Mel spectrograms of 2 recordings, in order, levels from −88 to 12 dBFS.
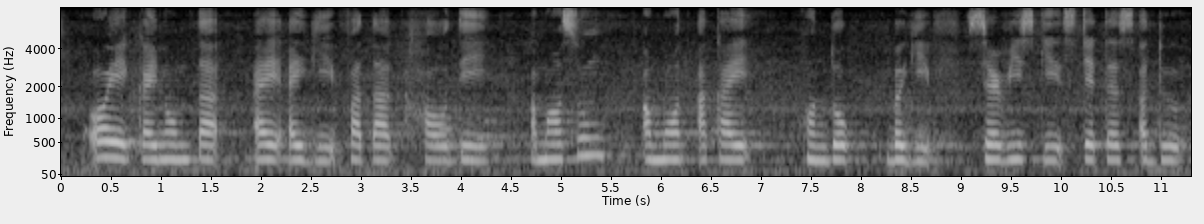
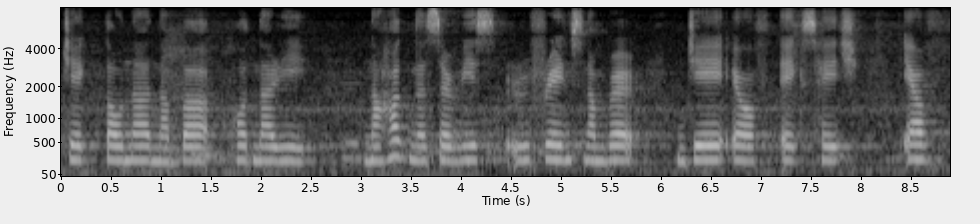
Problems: constant background noise, background conversations at intervals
